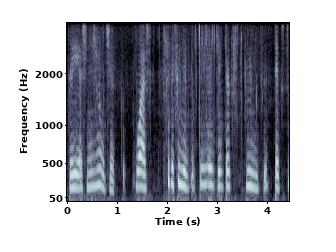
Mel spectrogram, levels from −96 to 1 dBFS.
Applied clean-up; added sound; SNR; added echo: neural separator model SepFormer WHAMR!.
